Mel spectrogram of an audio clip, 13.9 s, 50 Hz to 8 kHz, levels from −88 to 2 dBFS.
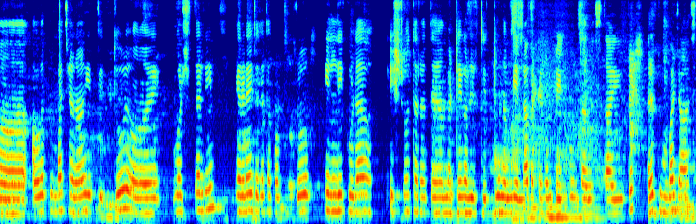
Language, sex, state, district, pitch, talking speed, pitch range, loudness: Kannada, female, Karnataka, Chamarajanagar, 205 Hz, 90 wpm, 195-220 Hz, -17 LUFS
